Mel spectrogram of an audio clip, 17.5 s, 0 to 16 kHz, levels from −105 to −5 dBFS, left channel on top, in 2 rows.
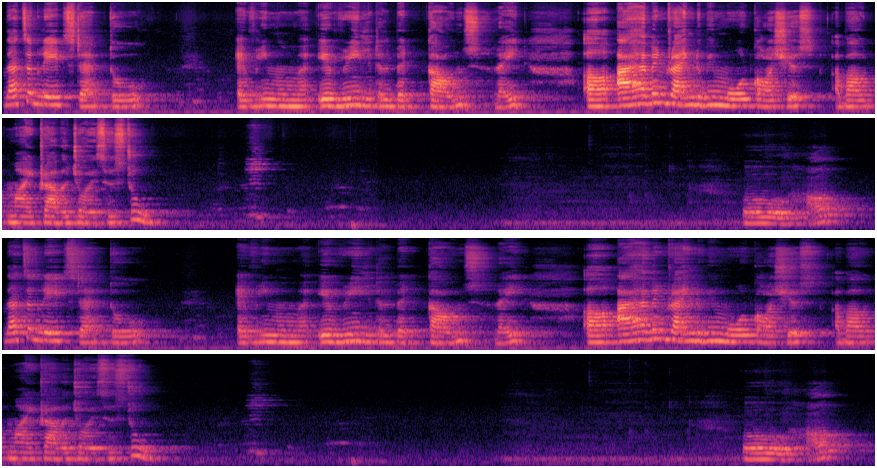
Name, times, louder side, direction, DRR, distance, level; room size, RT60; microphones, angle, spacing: voice 1, 0.0-1.4 1.9-2.0 2.3-10.3 11.2-11.4, left 6 dB, 70° left, 0.6 m, -33 dB
voice 2, 15.2-17.0, right 1 dB, ahead, 3.6 m, -41 dB
18.5 x 7.7 x 5.8 m
head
